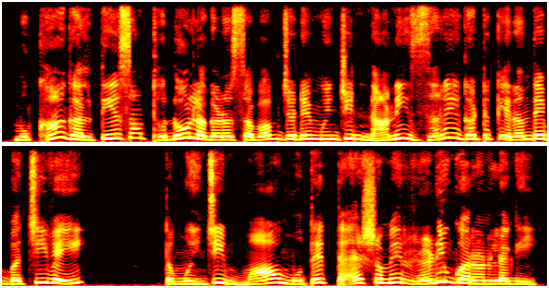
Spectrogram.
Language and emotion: Sindhi, angry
